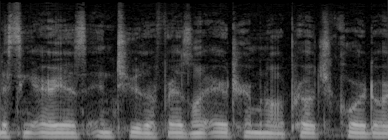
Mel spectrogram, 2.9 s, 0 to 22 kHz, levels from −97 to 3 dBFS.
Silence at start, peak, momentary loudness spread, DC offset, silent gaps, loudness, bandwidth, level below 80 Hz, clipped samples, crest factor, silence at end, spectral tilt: 0 s; -22 dBFS; 4 LU; under 0.1%; none; -36 LUFS; over 20 kHz; -72 dBFS; under 0.1%; 14 dB; 0 s; -5 dB/octave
